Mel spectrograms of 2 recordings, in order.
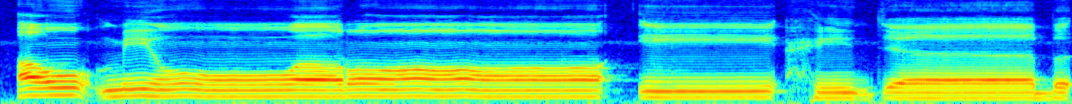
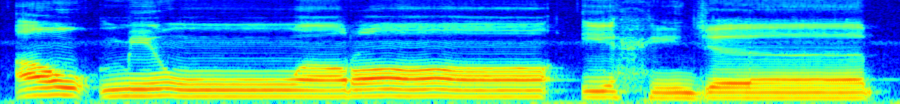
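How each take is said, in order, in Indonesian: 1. Vokal akhir dari wara'i panjang. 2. Vokal akhir dari wara'i pendek. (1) "itu tidak boleh" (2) "I-nya dibaca pendek"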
